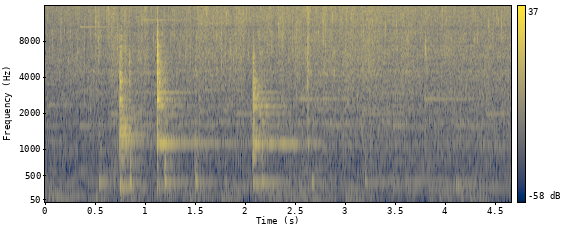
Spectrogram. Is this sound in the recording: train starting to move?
no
